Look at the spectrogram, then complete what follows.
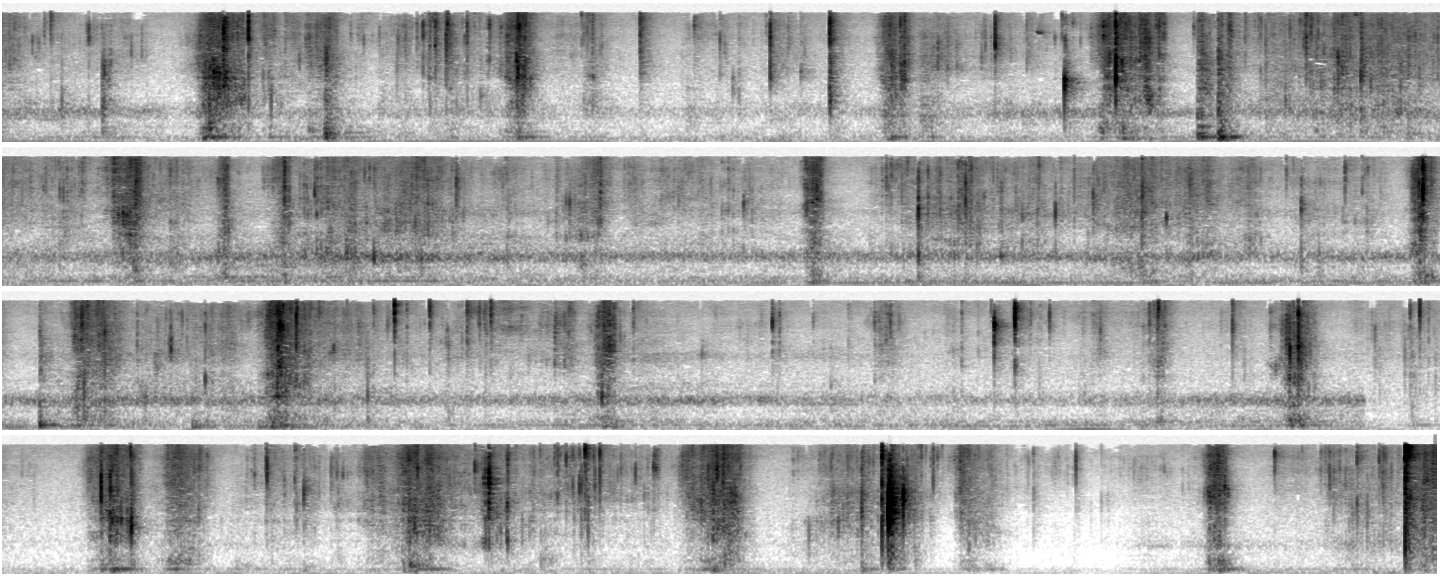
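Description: Hands kneading, squeezing and stretching a large batch of glossy slime mixed with small foam beads: irregular sticky crackles, clicks and pops.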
